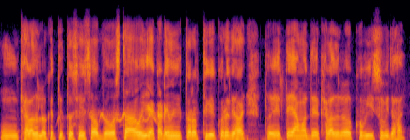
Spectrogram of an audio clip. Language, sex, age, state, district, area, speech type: Bengali, male, 18-30, West Bengal, Jhargram, rural, spontaneous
